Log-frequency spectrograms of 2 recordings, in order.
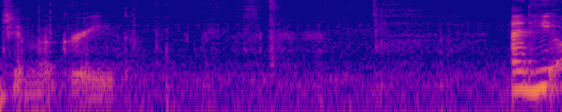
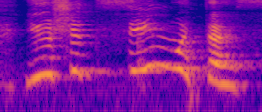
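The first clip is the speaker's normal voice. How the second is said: much higher, cheery bird voice; chirpy birds; 13 semitones higher, 6 dB louder than usual. Acted. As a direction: sing it out like a small bird. Birds invite Jim.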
